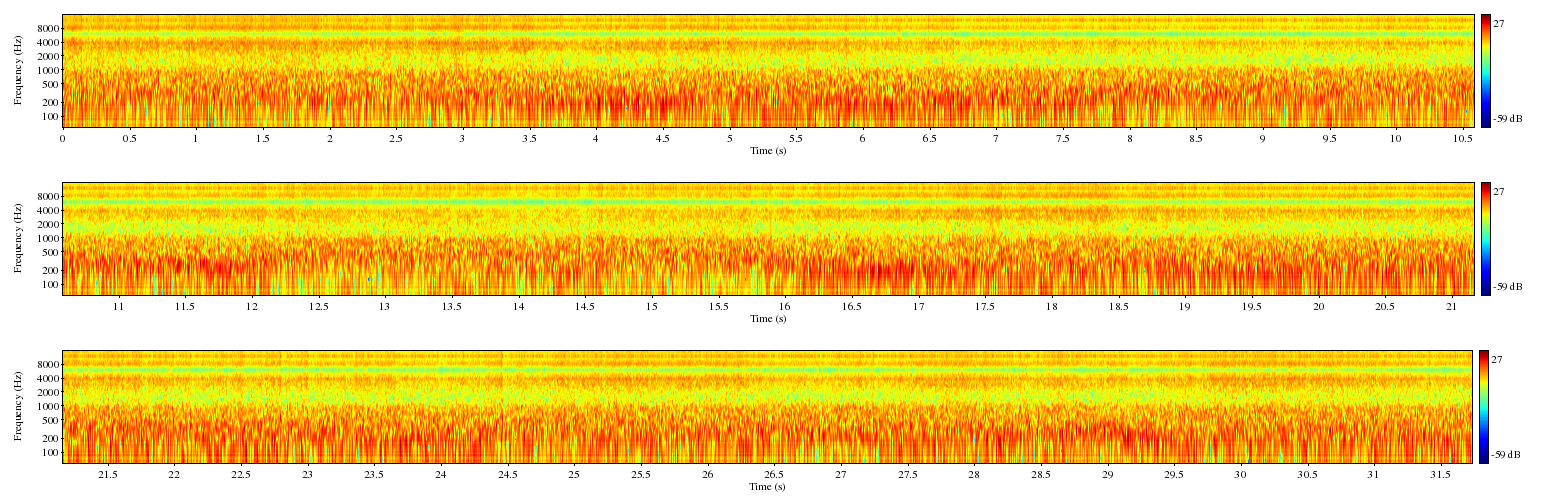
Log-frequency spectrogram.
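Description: Steady, loud rush of airflow over a hang glider's camera microphone in flight, a continuous low buffeting roar of wind noise.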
